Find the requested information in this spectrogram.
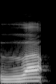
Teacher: ہے، سیٹی کی آواز بالکل نہیں نکالنی آپ نے، یہاں پر زبان کی نوک سامنے والے دونوں دانتوں کے اندرونی کناروں سے لگے گی تو ذال ادا ہوگا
